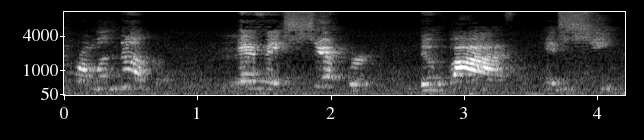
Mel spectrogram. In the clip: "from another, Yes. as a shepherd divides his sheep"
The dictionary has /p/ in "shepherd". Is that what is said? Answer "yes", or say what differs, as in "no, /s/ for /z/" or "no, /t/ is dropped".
yes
